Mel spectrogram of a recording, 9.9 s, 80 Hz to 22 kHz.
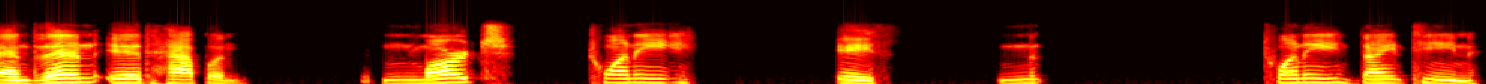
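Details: Aphasia in an adult man following a stroke in April 2019 that came after a cardiac arrest; aphasia.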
